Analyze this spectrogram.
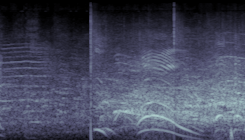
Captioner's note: blows thudding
